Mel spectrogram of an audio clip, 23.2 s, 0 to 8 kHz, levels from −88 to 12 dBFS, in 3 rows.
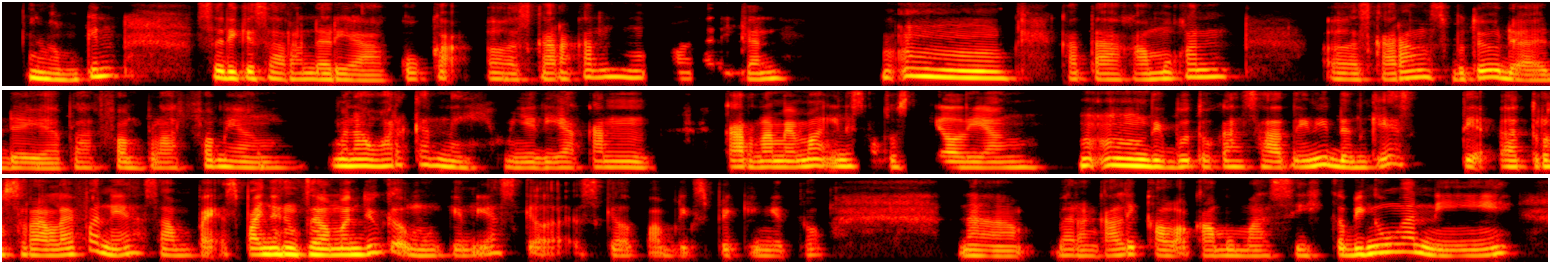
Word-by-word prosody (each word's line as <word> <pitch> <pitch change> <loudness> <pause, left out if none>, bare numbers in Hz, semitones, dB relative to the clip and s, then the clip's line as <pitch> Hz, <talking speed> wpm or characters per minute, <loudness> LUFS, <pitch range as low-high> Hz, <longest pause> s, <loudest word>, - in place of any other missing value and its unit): Nah, 185 -4 +5
mungkin 235 +12 0 0.4
sedikit 190 -2 +4
saran 170 -3 -2
dari 160 -1 0
aku, 145 +4 -6
Kak, - - -6
eee, 175 -2 -4
sekarang 170 +1 -3
kan, 220 - -2
eee, 205 -5 -4
tadi 335 - -17
kan 165 +1 -2 0.6
mhm, 220 -2 +6 0.4
kata 165 -2 -3
kamu 165 +3 0
kan, 220 0 +2 0.6
eee, 170 -1 -2
sekarang 165 +7 0
sebetulnya 205 +2 +1
sudah 165 -5 +1
ada 150 0 -3
ya 140 - -3
platform-platform 155 +2 -5
yang 160 -2 -3 0.3
menawarkan 200 +3 +3
nih 160 -3 -5
menyediakan 155 0 -4 0.3
karena 175 -1 +3
memang 190 +4 +3
ini 190 -1 +2
satu 185 - -15
skill 165 0 -2
yang 160 +1 -2 0.2
mhm, 210 -1 +7
dibutuhkan 175 0 0
saat 170 -1 -2
ini 205 +5 +4
dan 165 -1 +1
kayaknya 230 +6 -4 0.2
tia 185 - -1
eee, 180 -1 +1
terus 180 -1 +1
relevan 170 +5 +2
ya 190 +5 0
sampai 165 -6 -2
sepanjang 190 0 +7
zaman 180 -1 +7
juga 235 - 0
mungkin 160 0 -5
ya, 205 - -3
skill 235 - -8 0.2
skill - - -9
public - - -9
speaking 155 - -9
itu. 155 +3 -14 0.8
Nah, 145 -2 -2 0.2
barangkali 160 +2 -2
kalau 155 -2 -1
kamu 155 +1 -2
masih 150 +1 -6
kebingungan 220 +8 +4
nih, 165 +5 -1
170 Hz, 165 wpm, -23 LUFS, 160-195 Hz, 0.8 s, mhm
